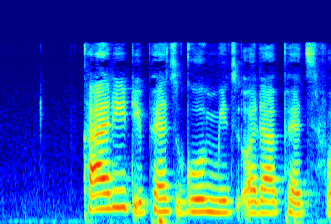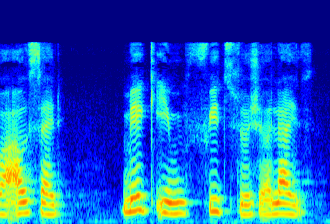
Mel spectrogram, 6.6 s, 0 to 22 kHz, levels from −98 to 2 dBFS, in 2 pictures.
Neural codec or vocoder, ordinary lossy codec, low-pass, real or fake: none; MP3, 64 kbps; 9.9 kHz; real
